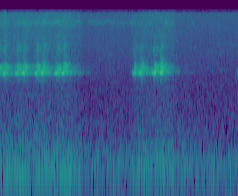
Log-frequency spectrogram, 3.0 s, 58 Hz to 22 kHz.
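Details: A Northern mockingbird sings in the morning in Burbank, California, in July 2016, with brief bursts of rapid, thin, repeated notes separated by short pauses, over distant low noise.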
